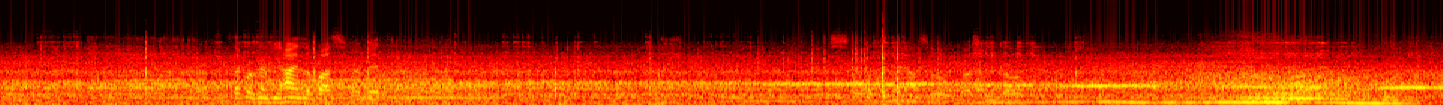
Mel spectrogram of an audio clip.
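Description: A car engine hums while driving.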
